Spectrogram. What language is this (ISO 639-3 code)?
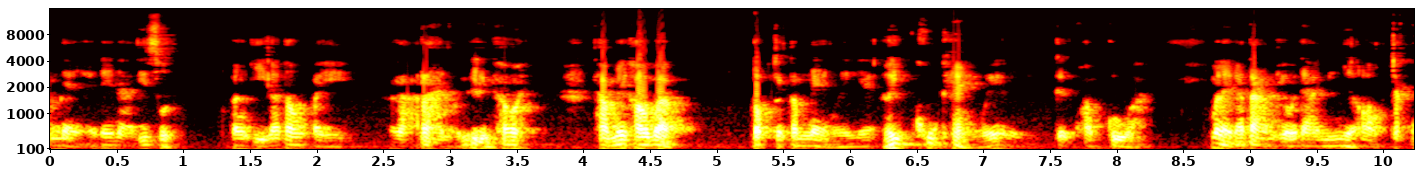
tha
